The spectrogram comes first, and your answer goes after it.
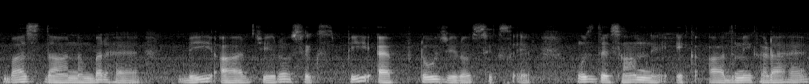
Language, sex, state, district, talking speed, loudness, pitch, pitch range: Punjabi, male, Punjab, Fazilka, 135 wpm, -20 LUFS, 100 Hz, 95-115 Hz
